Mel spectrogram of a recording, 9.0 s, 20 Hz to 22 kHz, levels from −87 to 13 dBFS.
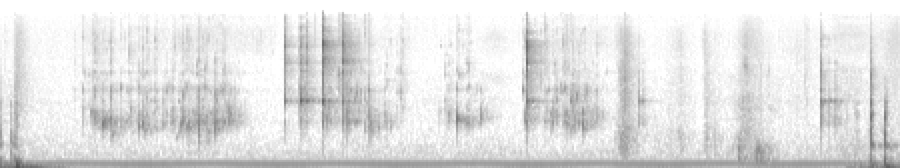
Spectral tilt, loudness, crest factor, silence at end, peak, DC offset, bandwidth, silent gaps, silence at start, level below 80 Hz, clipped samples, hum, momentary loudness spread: -1 dB/octave; -35 LUFS; 34 dB; 0 s; -4 dBFS; under 0.1%; 17 kHz; none; 0 s; -46 dBFS; under 0.1%; none; 23 LU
